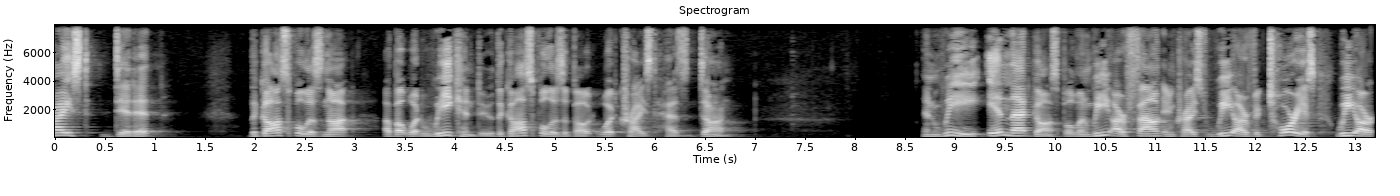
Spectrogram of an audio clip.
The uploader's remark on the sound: Harvest Calgary South Sermon Audio.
